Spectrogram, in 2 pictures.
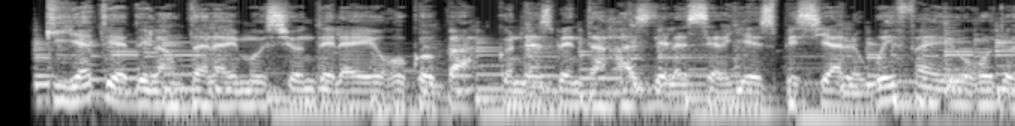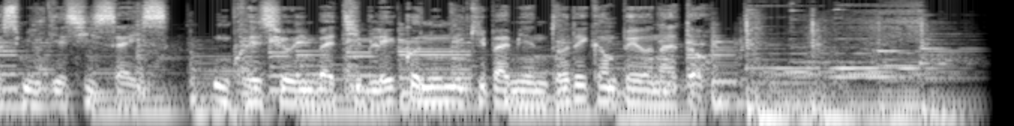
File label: spanish commercial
